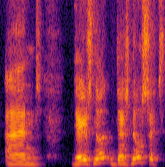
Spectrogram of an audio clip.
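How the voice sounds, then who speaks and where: Higher-voiced Dutch man, academic explainer. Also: slow pace, a little mellow. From Netherlands. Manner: restarts phrases, checks with "right?". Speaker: guest scholar.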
